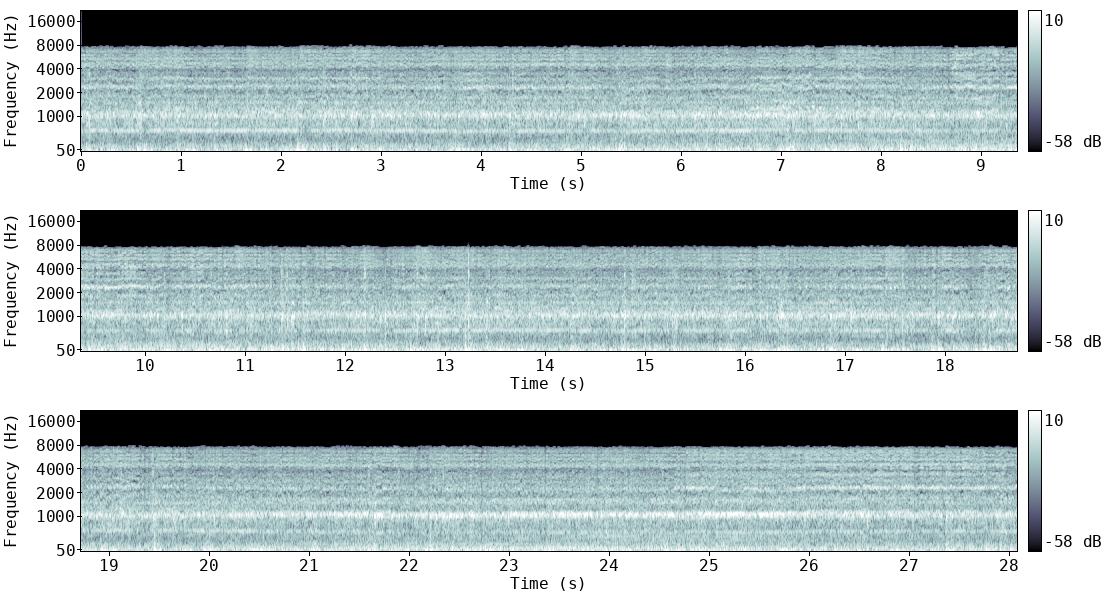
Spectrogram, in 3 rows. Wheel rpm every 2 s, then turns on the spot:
160, 150, 150, 150, 150, 160, 160, 160, 160, 150, 150, 140, 140, 150.
none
